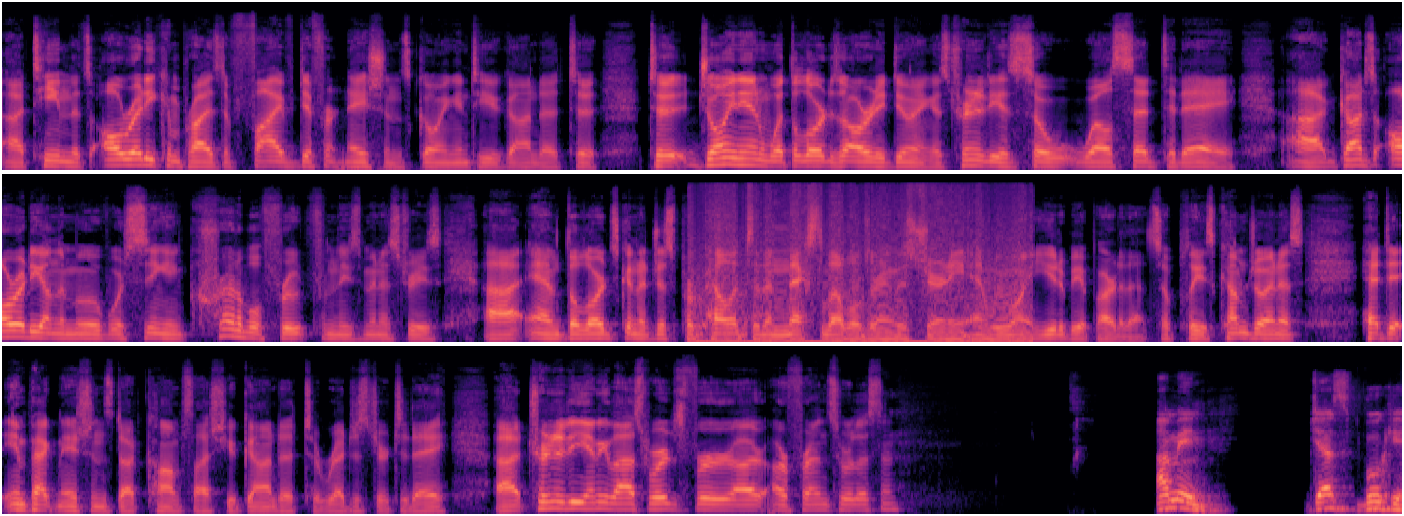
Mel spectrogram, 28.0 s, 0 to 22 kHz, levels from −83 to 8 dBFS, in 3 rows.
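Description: A speech recording in which, from 13.91 to 16.21 s, the sound turns harsh and buzzy, with a gritty noise floor that persists even in the pauses. This is likely a stuck bit: one bit of each sample held fixed at 0 or 1, perhaps by a broken data line or converter, so that roughly half the samples jump by that bit's weight, a step of about -20 dBFS, in a pattern that follows the waveform and its sign.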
